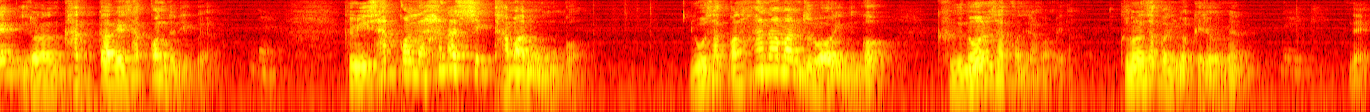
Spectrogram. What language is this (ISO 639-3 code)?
kor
